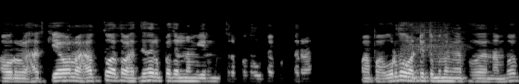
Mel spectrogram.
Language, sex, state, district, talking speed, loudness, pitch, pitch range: Kannada, male, Karnataka, Bijapur, 185 wpm, -17 LUFS, 155 Hz, 145-170 Hz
